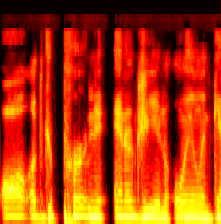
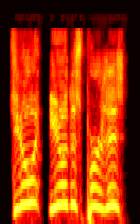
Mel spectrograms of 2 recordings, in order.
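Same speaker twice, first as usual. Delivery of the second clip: heated rant; 8 semitones higher than usual. Real, not acted. Ranting about policy analyst.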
